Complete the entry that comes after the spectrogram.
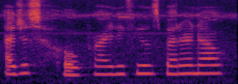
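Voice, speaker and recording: Woman acting high-voiced, guilt-ridden young refugee girl. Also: flat delivery, a little slow, mellow, rough recording. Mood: grateful, subdued. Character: teenage girl refugee fleeing war, guilt-ridden and resolute. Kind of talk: amateur radio drama acting.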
